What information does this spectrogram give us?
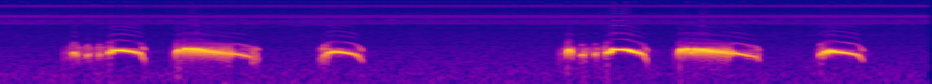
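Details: Spotted dove cooing steadily in 'manggung' style, a song said to make other birds call too. Two low, mellow phrases, each stuttered notes leading into a long falling coo and a short rounded ending, separated by silence.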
